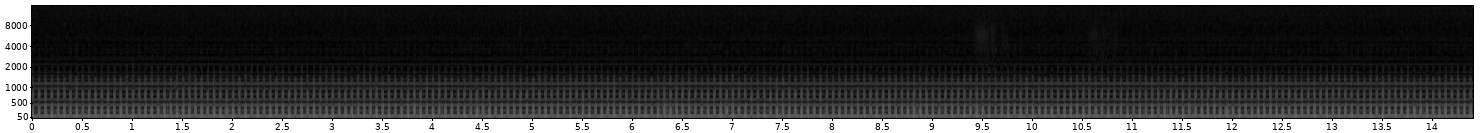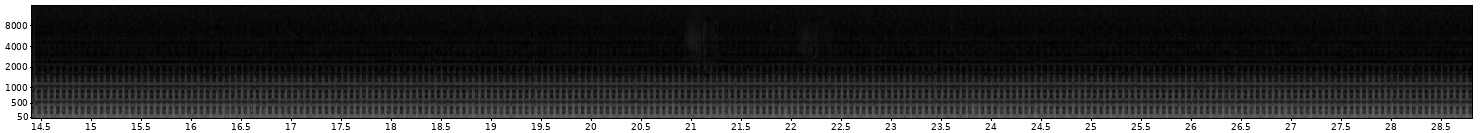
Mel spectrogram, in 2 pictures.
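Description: A steady electrical-sounding hum: a strong low drone with a few fixed higher tones over faint hiss, unchanging in pitch and level, with a couple of faint ticks.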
